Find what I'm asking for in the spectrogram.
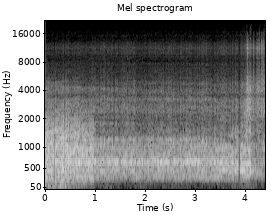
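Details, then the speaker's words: Pool with a cracked skimmer body and a broken skimmer line; a microphone dropped into the skimmer picks up a constant rushing hiss and low rumble as water escapes through the break in the pipe; pipe leak. "You can really hear that water rumbling through that brake in the pipe."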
